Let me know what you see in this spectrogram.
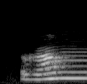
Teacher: So there's two sounds that you are holding in your nose, okay? One is of the meme because it is a meme gunna, and then the other is because of the tanween.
